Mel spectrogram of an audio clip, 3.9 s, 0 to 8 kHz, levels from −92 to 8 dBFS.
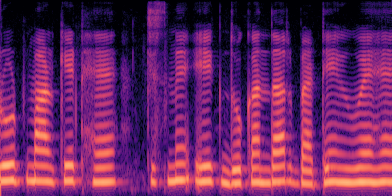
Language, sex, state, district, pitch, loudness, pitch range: Hindi, female, Bihar, Patna, 225 Hz, -14 LUFS, 220-235 Hz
